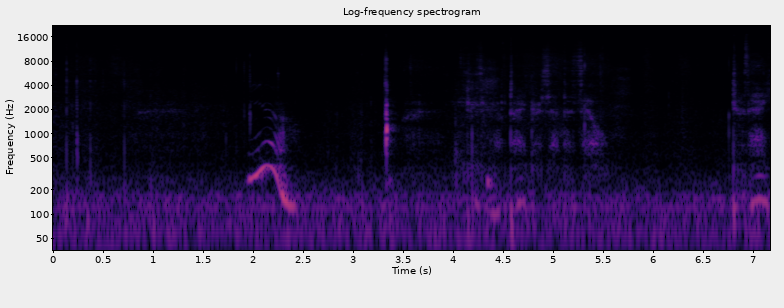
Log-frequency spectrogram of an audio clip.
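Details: Young infant, 10 weeks old, gives a rising squeak followed by one short, sharp hiccup against a low room hum: hiccups.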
